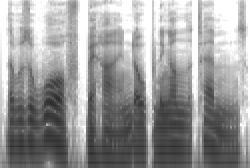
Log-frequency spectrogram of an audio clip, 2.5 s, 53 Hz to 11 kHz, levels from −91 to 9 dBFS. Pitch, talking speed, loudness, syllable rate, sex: 100 Hz, 215 wpm, -17 LUFS, 6.0 syllables/s, male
